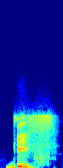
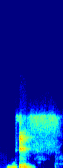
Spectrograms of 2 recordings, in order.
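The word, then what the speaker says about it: dix: Et el número 10, vous dites 10. La X se pronuncia como una S. 10.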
